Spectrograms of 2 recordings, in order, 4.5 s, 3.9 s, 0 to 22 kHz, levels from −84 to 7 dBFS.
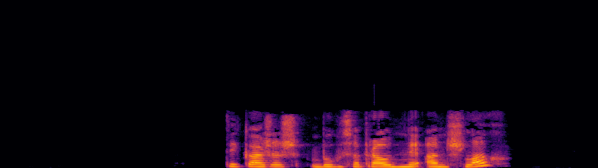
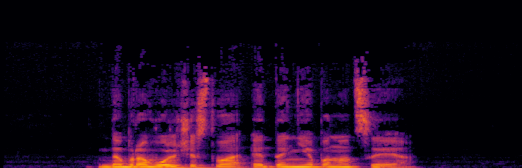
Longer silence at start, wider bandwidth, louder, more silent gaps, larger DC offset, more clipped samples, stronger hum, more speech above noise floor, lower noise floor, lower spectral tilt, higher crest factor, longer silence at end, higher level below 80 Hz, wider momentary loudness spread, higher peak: first, 1.7 s vs 0.75 s; second, 7.8 kHz vs 13.5 kHz; about the same, -16 LUFS vs -16 LUFS; neither; neither; neither; neither; first, 69 dB vs 54 dB; first, -84 dBFS vs -69 dBFS; second, -3.5 dB/octave vs -5.5 dB/octave; about the same, 18 dB vs 16 dB; second, 0.7 s vs 0.85 s; second, -74 dBFS vs -64 dBFS; second, 7 LU vs 10 LU; about the same, 0 dBFS vs -2 dBFS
